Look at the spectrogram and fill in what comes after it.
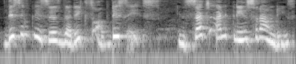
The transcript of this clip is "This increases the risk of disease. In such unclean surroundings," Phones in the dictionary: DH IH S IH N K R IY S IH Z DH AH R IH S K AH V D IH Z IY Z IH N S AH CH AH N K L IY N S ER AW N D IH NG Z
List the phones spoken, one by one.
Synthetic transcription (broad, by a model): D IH S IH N K R IY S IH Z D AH R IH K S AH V D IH S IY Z IH N S AH CH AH N K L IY N S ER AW N D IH NG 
